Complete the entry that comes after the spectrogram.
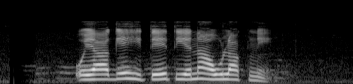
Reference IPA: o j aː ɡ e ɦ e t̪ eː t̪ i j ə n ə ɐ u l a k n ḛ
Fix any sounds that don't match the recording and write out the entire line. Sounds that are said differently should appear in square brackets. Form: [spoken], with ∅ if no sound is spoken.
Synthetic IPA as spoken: o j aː ɡ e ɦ [i] t̪ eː t̪ i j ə n ə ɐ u l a k n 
